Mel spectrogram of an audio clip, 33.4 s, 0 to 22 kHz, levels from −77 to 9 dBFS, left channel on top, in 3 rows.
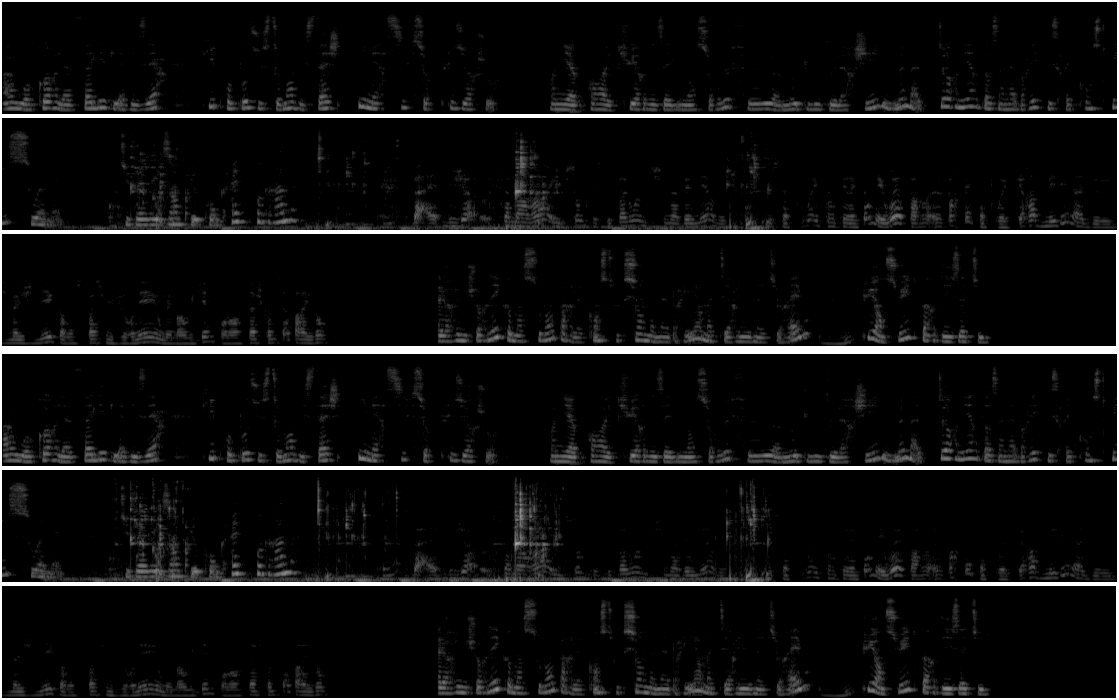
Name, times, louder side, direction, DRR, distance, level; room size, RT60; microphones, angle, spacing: voice 1, 0.0-14.2 26.7-32.2, right 1 dB, 10° right, 0.5 m, -47 dB
sound 1, 11.6-18.9, right 9 dB, 75° right, 0.5 m, -43 dB
voice 2, 12.2-12.7 14.9-25.5 30.6-30.8, left 3 dB, 50° left, 0.8 m, -56 dB
3.4 x 2.7 x 3.7 m
head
